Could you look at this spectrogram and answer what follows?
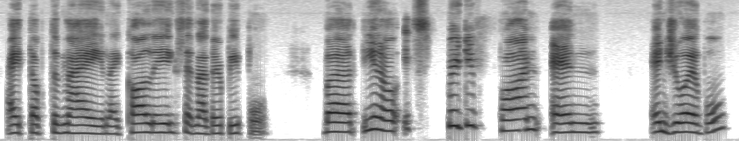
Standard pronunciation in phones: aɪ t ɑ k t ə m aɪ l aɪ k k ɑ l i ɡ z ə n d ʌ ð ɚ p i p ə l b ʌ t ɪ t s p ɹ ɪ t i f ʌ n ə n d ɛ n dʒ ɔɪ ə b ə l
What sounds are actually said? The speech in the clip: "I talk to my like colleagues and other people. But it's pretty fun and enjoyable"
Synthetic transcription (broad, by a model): aɪ t ɑ k t ə m aɪ l aɪ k k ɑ l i ɡ s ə n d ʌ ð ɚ p i p ə l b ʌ t ɪ t s p ɹ ɪ t i f ʌ n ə n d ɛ n dʒ ɔɪ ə b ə l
